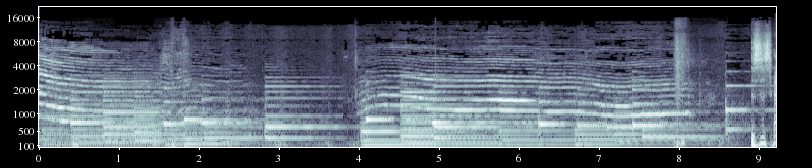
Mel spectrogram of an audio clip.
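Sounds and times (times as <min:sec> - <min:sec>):
recorded cat meows scored to piano music: 0:00.0 - 0:02.2, 0:04.0 - 0:08.4
steady piano accompaniment: 0:00.0 - 0:09.1.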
